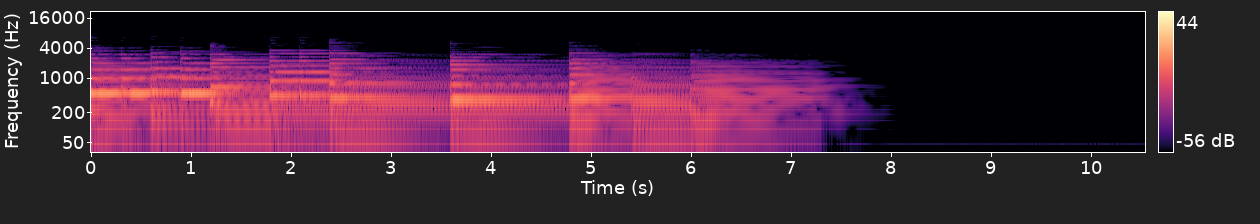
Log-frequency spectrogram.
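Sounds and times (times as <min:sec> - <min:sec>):
piano: 0:00.0 - 0:07.7.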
